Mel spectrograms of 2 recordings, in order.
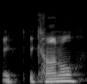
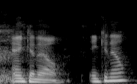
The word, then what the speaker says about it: Inconel: It's the popular material that a lot of people use is I'm going to butcher the name, Inconel. Thank you. Whatever. Yeah. That. Thank you. Inconel.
